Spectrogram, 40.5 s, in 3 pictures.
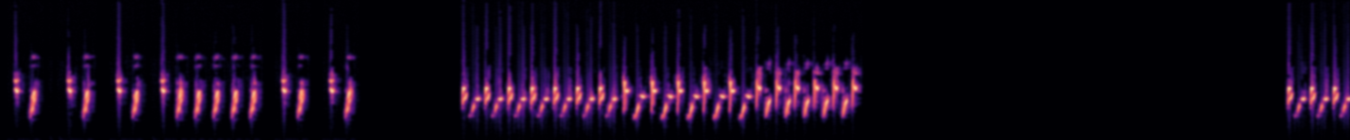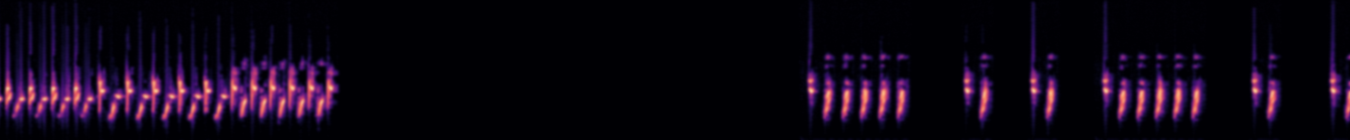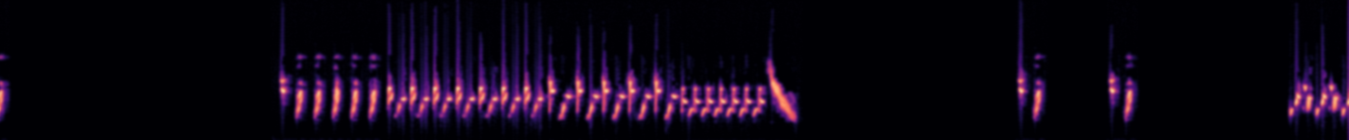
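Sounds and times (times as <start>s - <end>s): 
finch chirping: 0.1s - 3.6s, 4.6s - 8.6s, 12.9s - 16.9s, 21.6s - 22.6s, 23.2s - 27.1s, 29.8s - 35.0s, 37.2s - 37.5s, 38.1s - 38.4s, 39.9s - 40.4s.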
